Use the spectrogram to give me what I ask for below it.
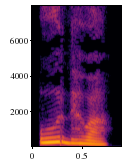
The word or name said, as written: ಊರ್ಧ್ವ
